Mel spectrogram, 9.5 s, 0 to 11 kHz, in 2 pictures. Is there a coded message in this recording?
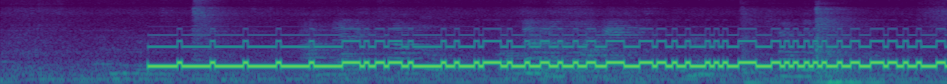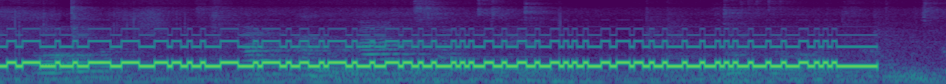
Yes: RTTY (45.45 baud, 170 Hz shift) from 0.7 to 9.1 s, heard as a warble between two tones, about 670 Hz centre, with the noise of a cafe. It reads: 31029 69462 89159 93231 60047 16176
